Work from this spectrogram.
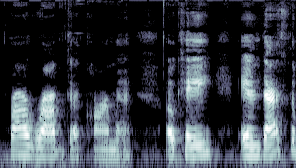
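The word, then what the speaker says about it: Prarabdha: give me a second it's spelled p r a r a b d ha a so it's prda cool prda Karma okay and that's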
